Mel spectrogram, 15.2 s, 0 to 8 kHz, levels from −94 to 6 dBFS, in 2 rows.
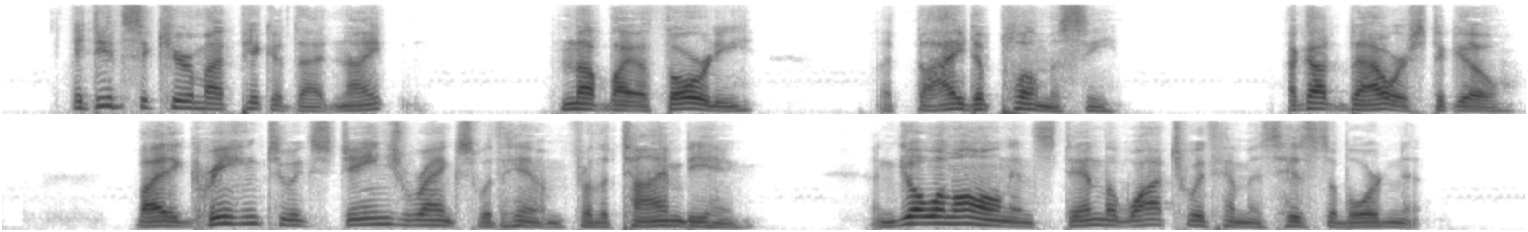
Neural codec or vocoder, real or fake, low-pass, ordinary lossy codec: codec, 16 kHz in and 24 kHz out, 0.6 kbps, FocalCodec, streaming, 2048 codes; fake; 7.2 kHz; MP3, 48 kbps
